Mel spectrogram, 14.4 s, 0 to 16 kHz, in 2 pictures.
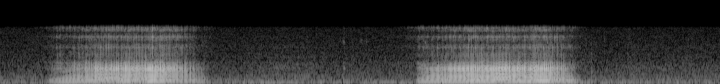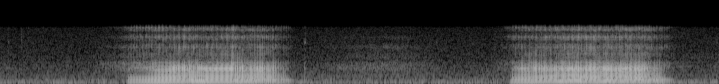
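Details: Snoring: loud, rattling snores on each breath in, about 16 breaths a minute, with quiet breaths out between them.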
